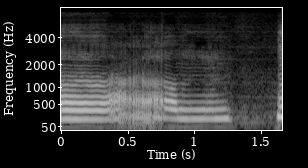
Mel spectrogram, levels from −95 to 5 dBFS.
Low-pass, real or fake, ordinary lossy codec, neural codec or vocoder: 7.2 kHz; fake; none; codec, 24 kHz, 1 kbps, SNAC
